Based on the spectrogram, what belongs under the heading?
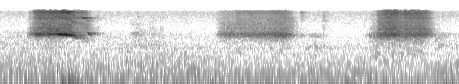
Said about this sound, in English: blowing the whistle.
